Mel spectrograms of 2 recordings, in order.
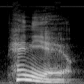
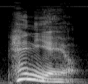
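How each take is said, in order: Both takes have the same delivery.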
